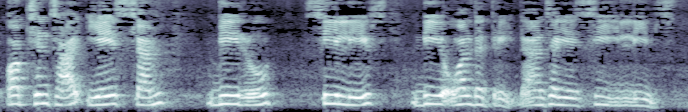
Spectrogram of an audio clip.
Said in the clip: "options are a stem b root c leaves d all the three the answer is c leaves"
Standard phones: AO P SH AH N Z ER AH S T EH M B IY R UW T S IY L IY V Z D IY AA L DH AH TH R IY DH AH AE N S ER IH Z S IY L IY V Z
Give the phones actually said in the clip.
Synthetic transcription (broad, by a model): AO P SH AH N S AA AH S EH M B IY R UW T S IY L IY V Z D IY AA L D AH T R IY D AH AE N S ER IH S IY L IY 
